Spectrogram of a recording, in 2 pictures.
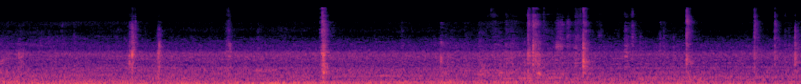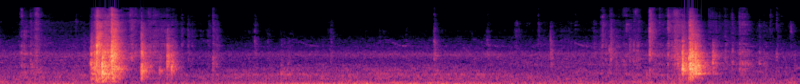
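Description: Faint handling and footstep noise: scattered light clicks over a low, steady background, with two short, louder scraping knocks about nine and fifteen seconds in.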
